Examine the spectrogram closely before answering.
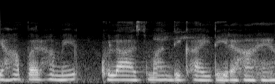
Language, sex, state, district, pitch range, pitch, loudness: Hindi, female, Chhattisgarh, Balrampur, 200-220 Hz, 210 Hz, -16 LUFS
